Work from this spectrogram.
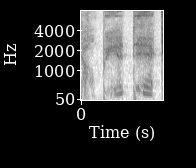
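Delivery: very quiet, hushed whisper. Retelling words said into his ear as fans lined up: retelling a whisper. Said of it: "I'm whispering in his".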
